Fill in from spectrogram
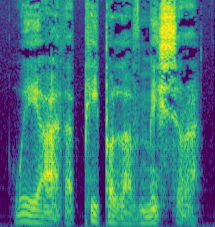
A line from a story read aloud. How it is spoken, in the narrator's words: the old woman rasped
